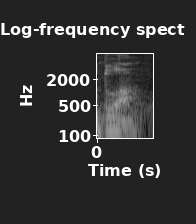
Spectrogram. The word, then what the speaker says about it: Blum: Uh Jason Blum from Blum House. Is it Blum or Bloom? It's Blum. Every single time I hear everyone pronounces it differently. It's Bloom. Okay, trust me. Sure. I checked twice.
